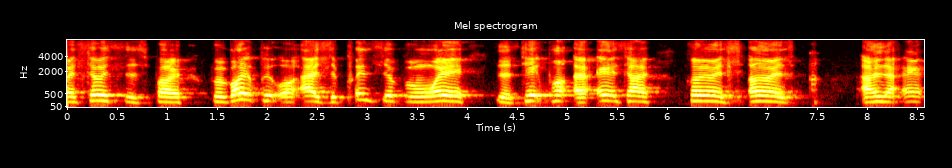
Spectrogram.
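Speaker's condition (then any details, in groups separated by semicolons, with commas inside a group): Cerebral palsy; present from birth, drug-induced brain damage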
